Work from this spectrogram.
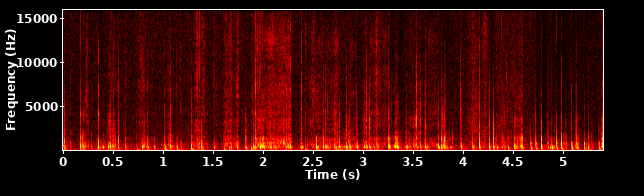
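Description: Fingernails tap rapidly across the leather panels and toe of a white leather Air Jordan 4 sneaker. A dense stream of short, dry clicks and soft pats with a muted midrange body and almost no ring.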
